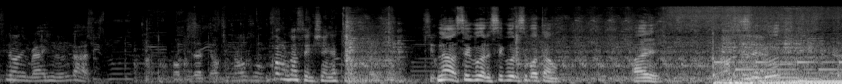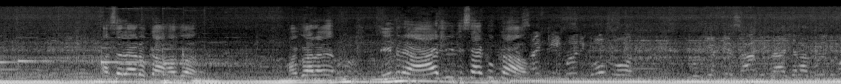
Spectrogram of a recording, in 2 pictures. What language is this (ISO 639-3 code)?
por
